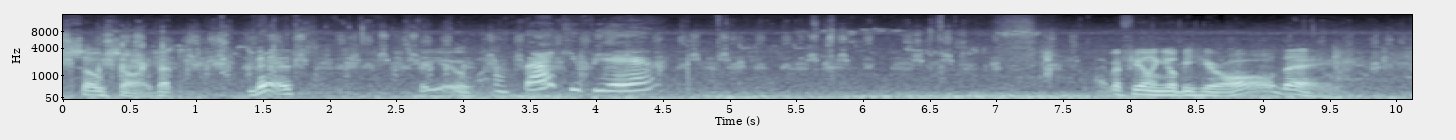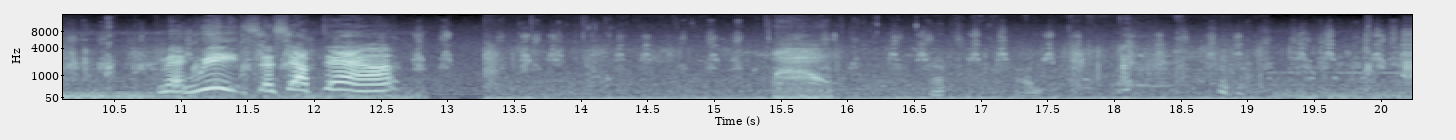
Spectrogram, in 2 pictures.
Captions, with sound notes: I'm so sorry, but this is for you. - Oh, thank you Pierre. - I have a feeling you'll be here all day. [Cassie speaking in French] - Wow. [ducks quacking]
